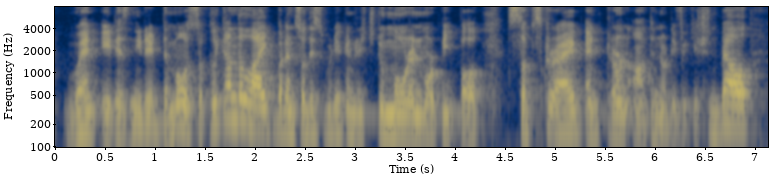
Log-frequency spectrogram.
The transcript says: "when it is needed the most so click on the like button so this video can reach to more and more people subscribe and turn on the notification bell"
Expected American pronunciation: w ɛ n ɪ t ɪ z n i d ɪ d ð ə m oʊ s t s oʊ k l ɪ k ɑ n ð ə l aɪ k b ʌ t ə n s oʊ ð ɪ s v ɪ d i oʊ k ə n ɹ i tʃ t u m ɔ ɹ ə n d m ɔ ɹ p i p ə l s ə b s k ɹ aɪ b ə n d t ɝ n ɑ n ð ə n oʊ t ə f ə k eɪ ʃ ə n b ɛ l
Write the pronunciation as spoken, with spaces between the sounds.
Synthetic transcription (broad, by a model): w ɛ n ɪ t ɪ z n i d ɪ d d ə m oʊ s t s oʊ k l ɪ k ɑ n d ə l aɪ k b ʌ t ə n s oʊ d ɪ s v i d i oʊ k ə n ɹ i tʃ t u m ɔ ɹ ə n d m ɔ ɹ p i p ə l s ə b s k ɹ aɪ b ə n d t ɝ n ɑ n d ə n oʊ t ə f ə k eɪ ʃ ə n b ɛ l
